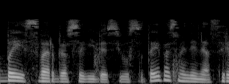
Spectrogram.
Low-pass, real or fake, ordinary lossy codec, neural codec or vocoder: 9.9 kHz; real; MP3, 32 kbps; none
